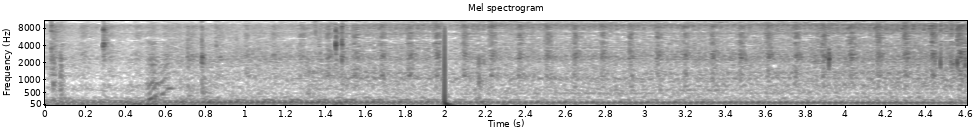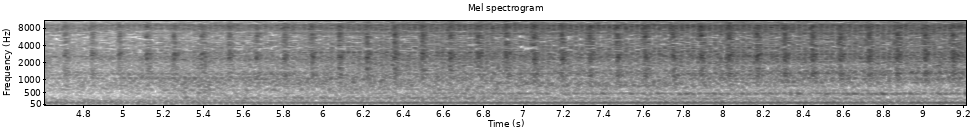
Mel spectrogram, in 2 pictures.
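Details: Volvo S70 T5 petrol engine running with a steady, deep rod knock tapping about three to four times a second.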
